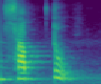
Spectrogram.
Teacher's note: Dalam bahasa Indonesia yang lazim dikatakan Sabtu, di mana terlihat bunyi B berubah menjadi P sebagai akibat pengaruh bunyi T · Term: asimilasi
